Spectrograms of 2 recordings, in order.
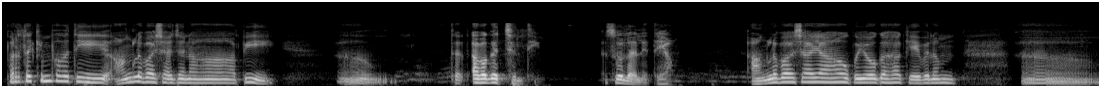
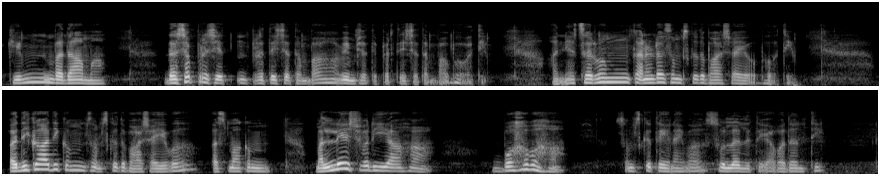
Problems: constant background noise, continuous background conversations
